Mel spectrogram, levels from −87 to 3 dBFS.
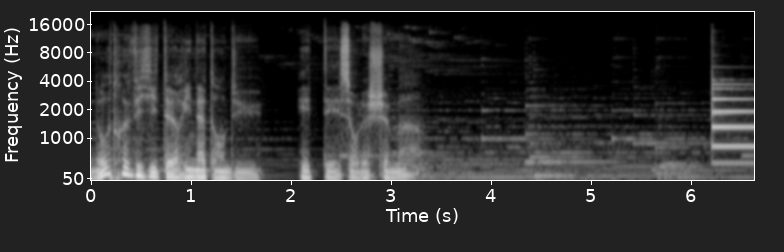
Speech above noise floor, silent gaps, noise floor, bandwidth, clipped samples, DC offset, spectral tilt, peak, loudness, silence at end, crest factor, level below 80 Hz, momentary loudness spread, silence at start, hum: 28 dB; none; -45 dBFS; 16.5 kHz; under 0.1%; under 0.1%; -5.5 dB/octave; 0 dBFS; -19 LUFS; 0 s; 20 dB; -28 dBFS; 23 LU; 0 s; none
